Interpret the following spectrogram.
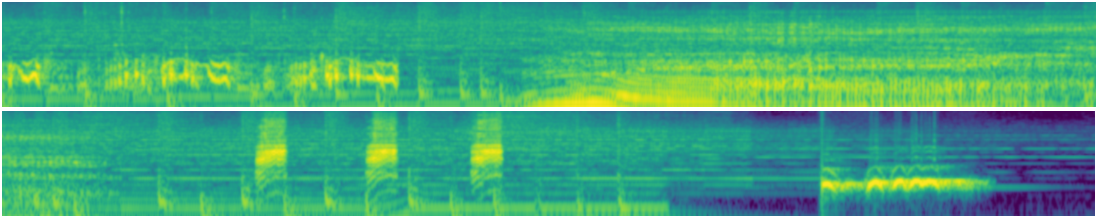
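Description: Google's animal sound samples playing one after another over background music: a dove cooing in three phrases, then a long, loud, low dinosaur roar, then three short duck quacks. Near the end, after the music stops, comes a single owl hoot.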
